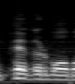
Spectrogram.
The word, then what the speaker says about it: pivotal: I think all of them have their own moments of being pivotal points. I can't say that word very much today because I can't say it right. Pivotal. I keep saying pivotable. That's not a word.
